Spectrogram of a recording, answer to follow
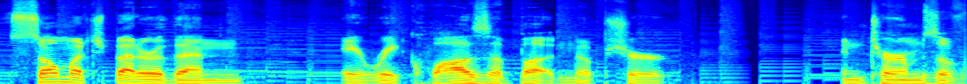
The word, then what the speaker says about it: Rayquaza: I don't care that Pokemon's trying to retroactively say it's pronounced Rayquaza. That's stupid. It's Rayquaza, just because that's how I said it as a kid, whatever.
